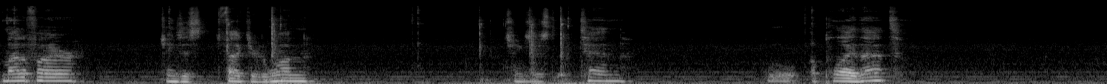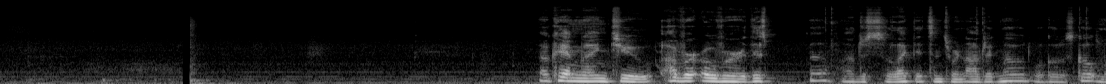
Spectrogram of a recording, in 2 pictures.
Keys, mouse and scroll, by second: 0.1 click, 0.1 click, 1.6 click, 2.3 1, 2.7 Return, 4.2 click, 4.8 1, 5.3 0, 5.6 Return, 8.1 click, 8.1 click, 12.9 Insert, 15.7-16.9 scroll down 3, 17.1 scroll down 1, 19.3 click, 19.4 click, 20.8 click, 20.9 click, 21.8 click, 21.9 click.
